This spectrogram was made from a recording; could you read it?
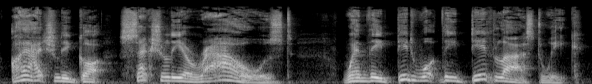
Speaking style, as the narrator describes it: she shouts out, in this rant, she said

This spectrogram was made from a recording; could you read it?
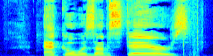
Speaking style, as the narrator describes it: Drake cried

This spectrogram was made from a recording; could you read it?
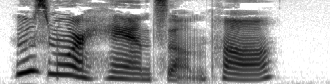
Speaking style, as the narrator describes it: Wei Wuxian asks him cheerfully

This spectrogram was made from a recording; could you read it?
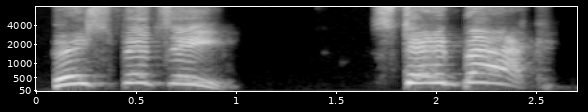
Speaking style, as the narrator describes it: just yells

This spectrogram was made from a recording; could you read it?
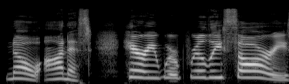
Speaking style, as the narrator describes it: said Hermione desperately, her eyes now sparkling with tears

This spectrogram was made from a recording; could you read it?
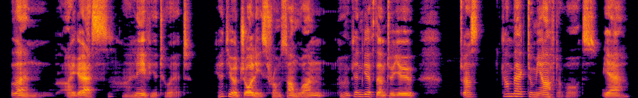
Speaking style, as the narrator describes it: Crowley answered simply, then sadly said

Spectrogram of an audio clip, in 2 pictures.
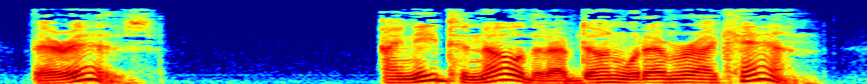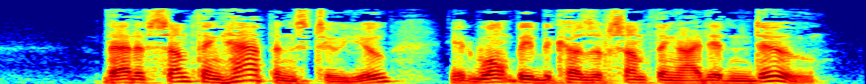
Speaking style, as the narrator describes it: she said earnestly

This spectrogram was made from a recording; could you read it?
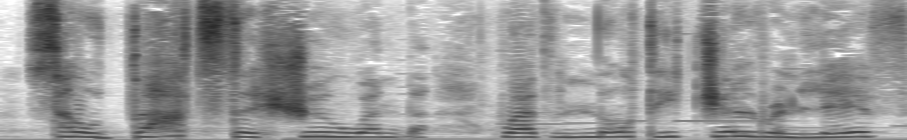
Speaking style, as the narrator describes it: said Beth excitedly

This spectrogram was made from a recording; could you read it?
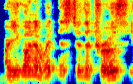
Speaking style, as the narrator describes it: He laughed

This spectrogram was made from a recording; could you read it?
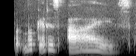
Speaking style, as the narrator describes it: sighed the other keeper

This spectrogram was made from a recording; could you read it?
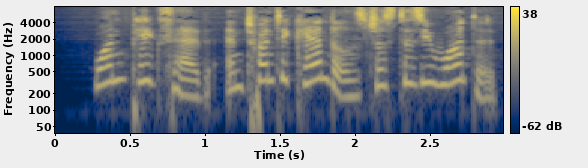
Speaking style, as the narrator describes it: she said brightly

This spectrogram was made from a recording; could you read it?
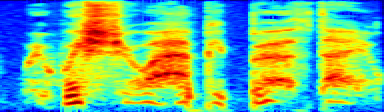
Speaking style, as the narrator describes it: whispered the leaves

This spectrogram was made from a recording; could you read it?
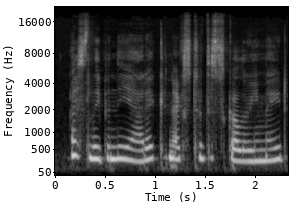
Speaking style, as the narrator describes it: she said

